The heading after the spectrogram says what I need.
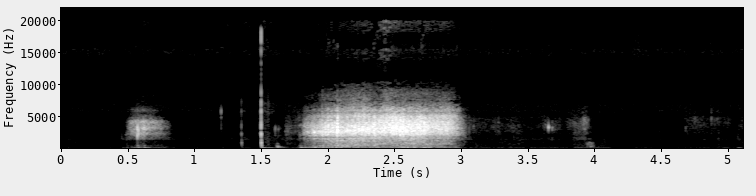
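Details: A female from a compilation of sneezes, stifles and nose blows: a few short catching breaths, then one loud hissing sneeze lasting about a second; an ordinary sneeze.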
